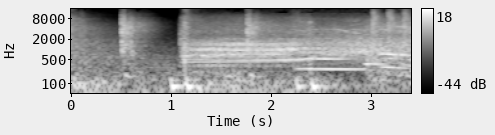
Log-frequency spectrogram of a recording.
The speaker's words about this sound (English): That's it, folks. Ferrari wins the 24 Hours of Le Mans for the fifth consecutive year.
